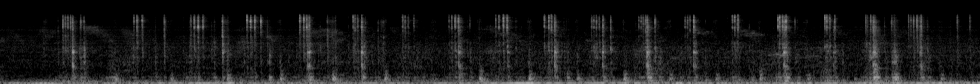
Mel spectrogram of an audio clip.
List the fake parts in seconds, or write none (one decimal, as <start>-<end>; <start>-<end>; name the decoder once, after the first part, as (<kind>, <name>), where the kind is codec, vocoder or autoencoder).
0.0-3.4 (autoencoder, DAC-VAE); 8.5-9.8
